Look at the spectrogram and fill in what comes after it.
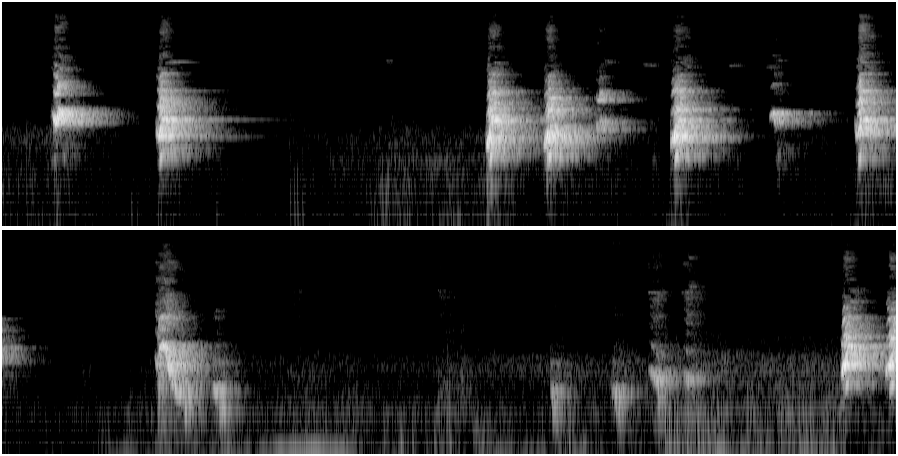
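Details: Samoyed puppy barking suddenly one morning as if in pain while sick, a day after sleeping and playing normally; sharp barks in bursts with pauses, a few softer whines near the end.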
